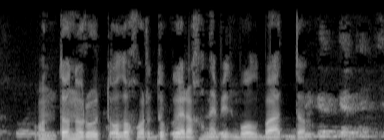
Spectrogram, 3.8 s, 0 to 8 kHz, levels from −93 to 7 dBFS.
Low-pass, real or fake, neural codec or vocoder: 7.2 kHz; real; none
